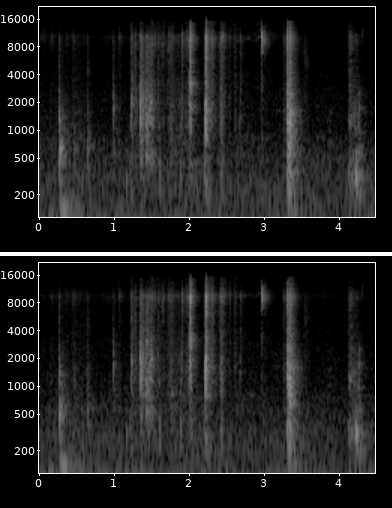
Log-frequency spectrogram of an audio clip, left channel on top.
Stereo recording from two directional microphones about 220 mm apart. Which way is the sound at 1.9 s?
5° right (ahead or behind).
